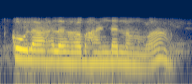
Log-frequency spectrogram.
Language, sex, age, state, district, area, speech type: Sanskrit, female, 18-30, Maharashtra, Chandrapur, rural, conversation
